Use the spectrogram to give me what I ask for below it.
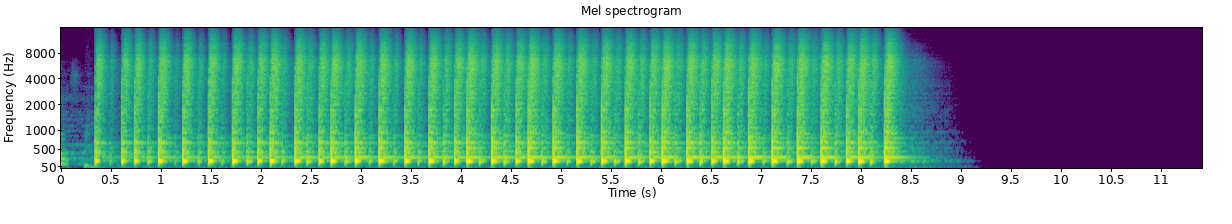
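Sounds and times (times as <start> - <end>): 
samba snare drum on a drumset: 0.4 - 8.6.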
